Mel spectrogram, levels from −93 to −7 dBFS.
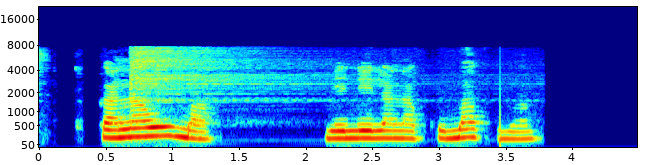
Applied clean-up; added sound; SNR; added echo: none; Hi-hat; 18 dB; none.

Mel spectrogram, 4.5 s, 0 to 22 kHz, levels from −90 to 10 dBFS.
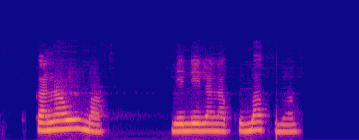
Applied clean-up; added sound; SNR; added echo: neural separator model SepFormer DNS4.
